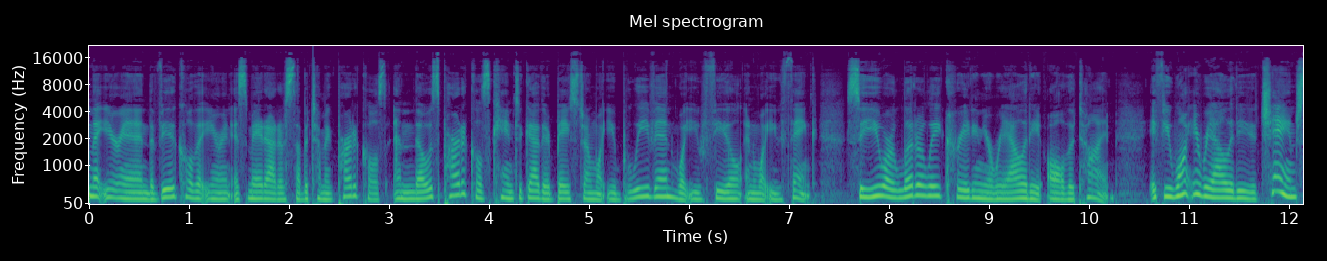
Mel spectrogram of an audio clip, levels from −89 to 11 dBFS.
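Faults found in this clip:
Block of digital silence at 2.23 s, just after "is made out of". Heard as a single tick. Roughly 2.8 ms of audio dropped out, with hard edges and no fade. Probable component: playback/render path, output buffer not filled in time. Waveform: flat line near zero, abrupt drop and return. Spectrogram: thin full-height vertical stripe, broadband click energy.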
